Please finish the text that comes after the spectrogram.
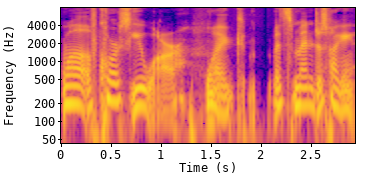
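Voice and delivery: usual speaking voice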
